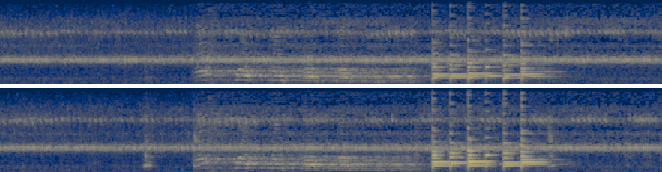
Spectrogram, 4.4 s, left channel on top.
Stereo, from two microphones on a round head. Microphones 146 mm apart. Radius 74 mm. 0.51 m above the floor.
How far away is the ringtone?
About 1.0 m.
